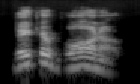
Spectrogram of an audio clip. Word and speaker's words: Buono: victor her my name is victor bono there you go victor bono that's how he pronounces it um and this was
